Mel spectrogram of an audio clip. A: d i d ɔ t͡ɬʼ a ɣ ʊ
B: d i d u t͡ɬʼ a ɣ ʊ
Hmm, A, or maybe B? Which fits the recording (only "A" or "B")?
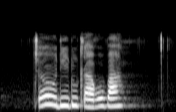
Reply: B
